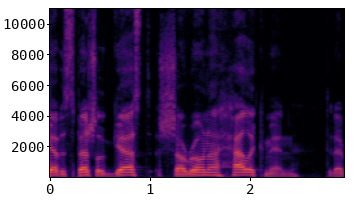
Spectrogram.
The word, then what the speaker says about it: Halickman: schwartzberg today we have a special guest sharona halikman did i pronounce that correctly that's right thanks for having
